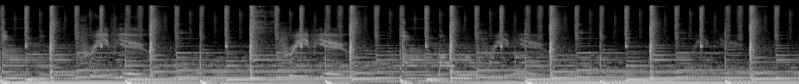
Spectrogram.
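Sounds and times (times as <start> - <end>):
chill floating guitars loop: 0.0 - 7.9.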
